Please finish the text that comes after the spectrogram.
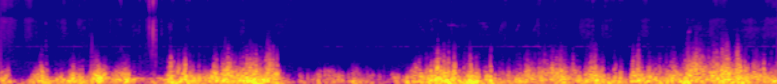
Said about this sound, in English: You can probably hear the wind picking up now.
